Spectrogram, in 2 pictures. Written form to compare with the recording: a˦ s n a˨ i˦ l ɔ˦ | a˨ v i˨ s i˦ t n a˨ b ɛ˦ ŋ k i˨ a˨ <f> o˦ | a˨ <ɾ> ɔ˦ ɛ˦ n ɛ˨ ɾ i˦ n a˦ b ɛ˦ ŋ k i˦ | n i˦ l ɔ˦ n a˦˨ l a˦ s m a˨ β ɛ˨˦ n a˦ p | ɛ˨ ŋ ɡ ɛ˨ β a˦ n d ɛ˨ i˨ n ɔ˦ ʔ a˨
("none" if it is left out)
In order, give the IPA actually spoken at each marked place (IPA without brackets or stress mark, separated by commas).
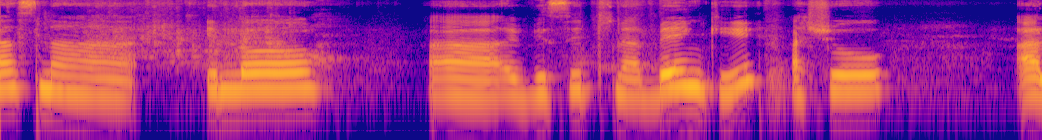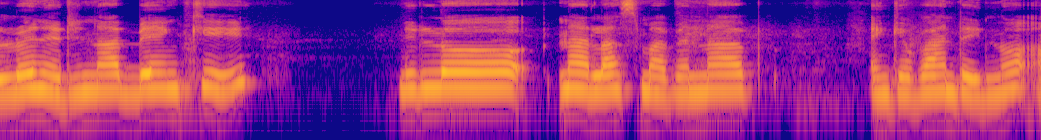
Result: ʃ, l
